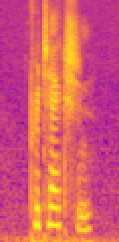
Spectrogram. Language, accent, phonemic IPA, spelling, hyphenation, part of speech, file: English, US, /pɹəˈtɛkʃn̩/, protection, pro‧tec‧tion, noun, En-us-protection.ogg
- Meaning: 1. The process of keeping (something or someone) safe 2. The state of being safe 3. A means of keeping or remaining safe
